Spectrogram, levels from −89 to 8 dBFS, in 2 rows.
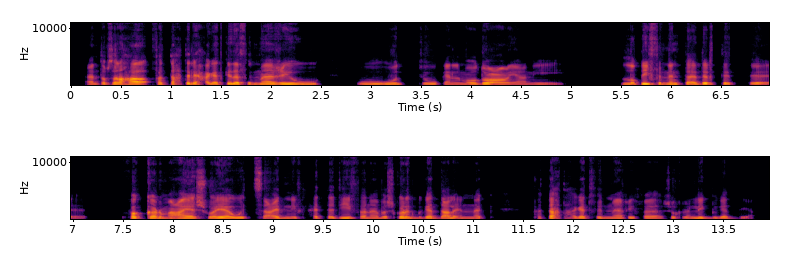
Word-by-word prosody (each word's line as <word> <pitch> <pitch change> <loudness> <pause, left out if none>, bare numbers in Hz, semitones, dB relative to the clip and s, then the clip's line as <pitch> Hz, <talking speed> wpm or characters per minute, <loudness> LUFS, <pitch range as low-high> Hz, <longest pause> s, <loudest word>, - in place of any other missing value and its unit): يعني 120 - -6
أنت 125 - -5
بصراحة 170 +2 +6
فتّحت 150 +4 -1
لي 180 -1 +4
حاجات 165 +1 0
كده 165 0 +6
في 155 -3 -4
دماغي، 145 +1 +4
و 120 -4 0 0.4
و 110 - -8 0.3
وت 125 - -5 0.2
وكان 125 +1 -6
الموضوع 125 +1 +1
يعني 115 -2 -14 0.6
لطيف 145 +4 +4
إن 135 -1 -1
أنت 135 +1 0
قدرت 135 0 +2
ت - - -6 0.3
تفكّر 140 -3 +3
معايا 130 +1 +1
شوية 130 +1 +3
وتساعدني 125 +1 -2
في 120 - -27
الحِتّة 120 - -7
دي، 130 +2 -2
فأنا 120 -1 -8
باشكرك 120 +3 0
بجد 125 +1 -4
على 110 +1 0
إنّك 120 0 -11 0.5
فتّحت - - -1
حاجات - - -4
في 115 - -7
دماغي، 115 -2 -8
فشكرًا 110 +3 -10
ليك 115 0 -3
بجد 115 +1 -8
يعني. - - -20
125 Hz, 170 wpm, -24 LUFS, 120-135 Hz, 0.6 s, بصراحة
